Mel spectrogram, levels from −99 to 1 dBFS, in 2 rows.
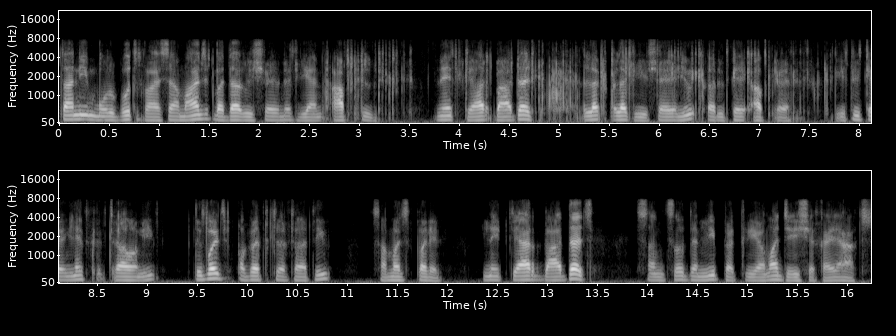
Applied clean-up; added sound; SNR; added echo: neural diffusion model UNIVERSE++.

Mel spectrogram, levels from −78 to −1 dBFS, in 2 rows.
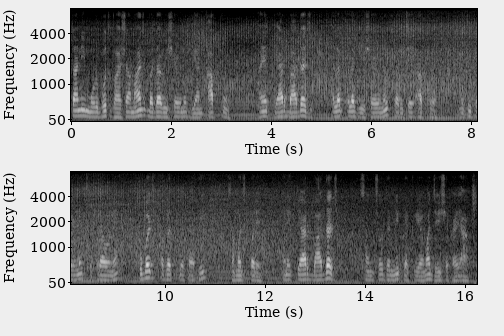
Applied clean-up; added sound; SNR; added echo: none; Aircraft; 9 dB; none.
